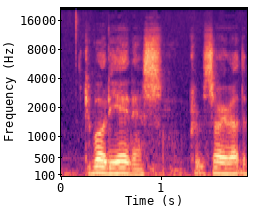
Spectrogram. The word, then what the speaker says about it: Commodianus: Antichrist so again they according to according to commodius commodianus sorry about the pronunciation there commodianus uh those persons will also overcame they overcame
